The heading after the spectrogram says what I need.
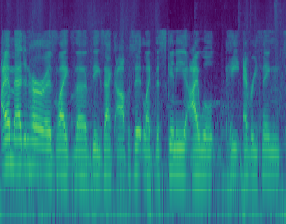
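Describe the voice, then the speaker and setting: A man's voice: mid-range voice, moderate pace, a bit bright, faint music behind. A young man streaming a game, chatting casually with friends and laughing often. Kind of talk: casual gameplay chat.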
